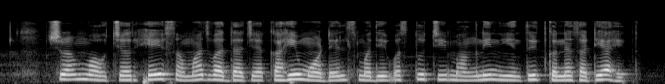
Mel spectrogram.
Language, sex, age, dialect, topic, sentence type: Marathi, female, 18-24, Varhadi, banking, statement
